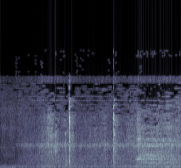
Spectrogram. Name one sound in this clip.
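Keys clatter as someone types on a computer keyboard.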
